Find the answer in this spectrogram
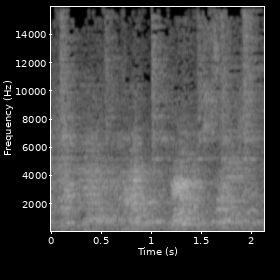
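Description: Polish folk band music: an accordion playing with a bass drum and cymbal, and a group of voices singing along.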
